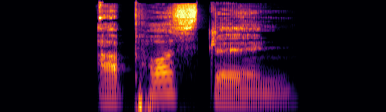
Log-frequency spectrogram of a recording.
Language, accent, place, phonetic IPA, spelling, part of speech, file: German, Germany, Berlin, [aˈpɔstl̩n], Aposteln, noun, De-Aposteln.ogg
- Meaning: dative plural of Apostel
